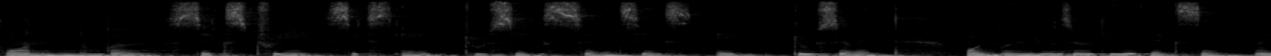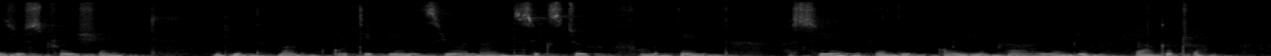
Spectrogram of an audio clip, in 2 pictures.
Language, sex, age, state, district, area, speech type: Manipuri, female, 18-30, Manipur, Kangpokpi, urban, read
